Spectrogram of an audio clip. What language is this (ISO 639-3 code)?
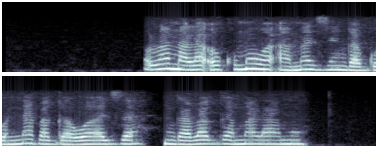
lug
